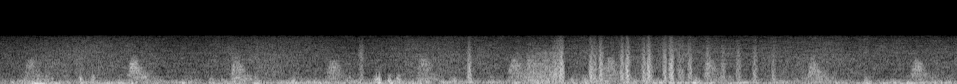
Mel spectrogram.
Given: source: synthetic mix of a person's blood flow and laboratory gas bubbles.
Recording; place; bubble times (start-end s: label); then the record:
Doppler ultrasound of blood flow; subclavian vein
3.84-3.98 s: bubbles
From the record:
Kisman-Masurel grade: 111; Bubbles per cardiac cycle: 1 to 2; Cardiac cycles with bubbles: 1 to 10%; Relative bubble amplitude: barely perceptible (0.100 to 0.250); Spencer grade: 1 (occasional bubble signal discernible with the cardiac motion signal, with majority of cardiac periods free of bubbles); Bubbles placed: anywhere in the cardiac cycle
